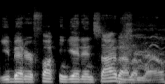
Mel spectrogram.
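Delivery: mock grave, firm, stern, controlled tone. Retelling a trainer's corner instruction to his fighter: imitating a stern, not too loud warning. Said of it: "very sternly, without getting too loud".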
